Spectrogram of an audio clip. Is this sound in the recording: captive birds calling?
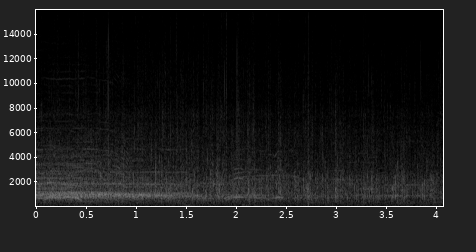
no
